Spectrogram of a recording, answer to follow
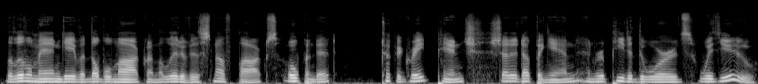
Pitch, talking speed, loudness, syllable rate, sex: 125 Hz, 235 wpm, -17 LUFS, 5.5 syllables/s, male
